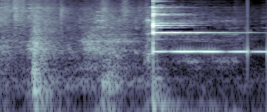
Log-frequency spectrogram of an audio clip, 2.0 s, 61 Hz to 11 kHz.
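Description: A black wall-mounted metal bell struck once about a second in, ringing on with a clear, steady two-note tone. It is rung to mark a 'dinger', a sale of $100 or more.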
